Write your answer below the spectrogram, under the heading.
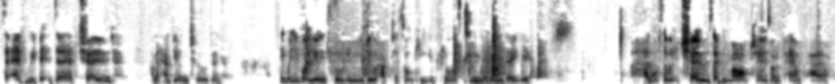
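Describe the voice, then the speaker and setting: A woman's voice: medium pitch, normal speed, background noise. A middle-aged woman, chatting casually while mopping her kitchen, a little out of breath and slightly congested as she loses her voice. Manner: chatty, self-deprecating, thinks aloud. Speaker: cleaning vlogger. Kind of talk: casual chat while cleaning.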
